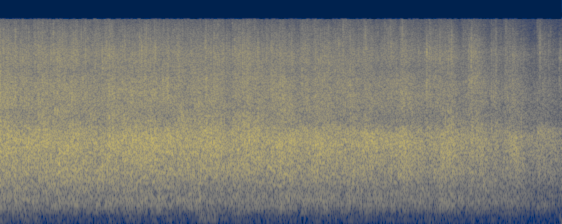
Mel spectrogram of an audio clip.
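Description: Sustained audience applause in Langenthal welcoming a guest, a dense, steady wash of many hands clapping at constant loudness for several seconds, tapering slightly at the end, with no voices.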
